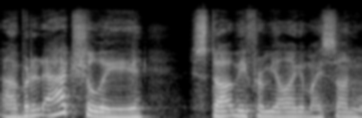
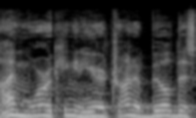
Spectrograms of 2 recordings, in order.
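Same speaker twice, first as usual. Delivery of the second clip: acted-out yelling; 2 semitones higher, 4 dB quieter than usual. Retelling how he once yelled at his wife about his son: retelling his own yelling. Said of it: "I can remember just yelling at him".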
